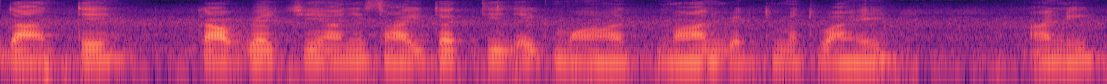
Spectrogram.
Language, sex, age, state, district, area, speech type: Marathi, male, 18-30, Maharashtra, Ratnagiri, urban, spontaneous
